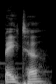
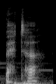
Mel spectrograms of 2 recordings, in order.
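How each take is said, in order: First: The first vowel is long, the American way. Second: The first vowel is short, as in 'bet'.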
